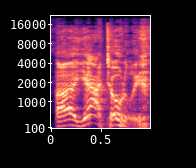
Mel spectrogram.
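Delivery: loud, high, mock-eager yes. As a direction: fake agreement, thrown out loud as a joke. Joke answer, then admits "No.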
